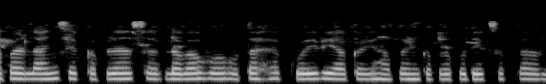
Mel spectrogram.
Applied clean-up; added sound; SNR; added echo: none; none; none; none.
